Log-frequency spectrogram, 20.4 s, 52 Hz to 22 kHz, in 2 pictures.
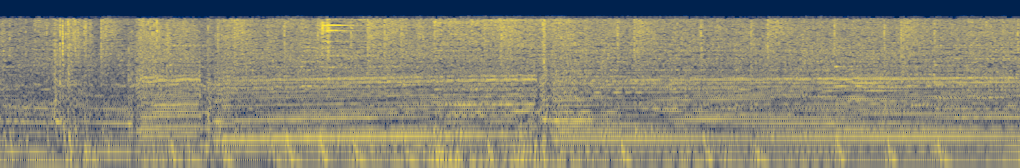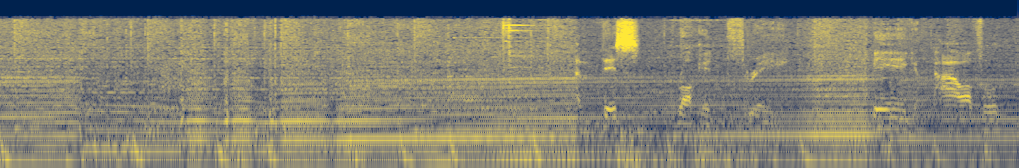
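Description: Triumph motorcycle with a 2.5-liter engine in the racing game The Crew Motorfest, its loud engine roaring and shifting pitch continuously as it accelerates, with revving and brief tire squeals.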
